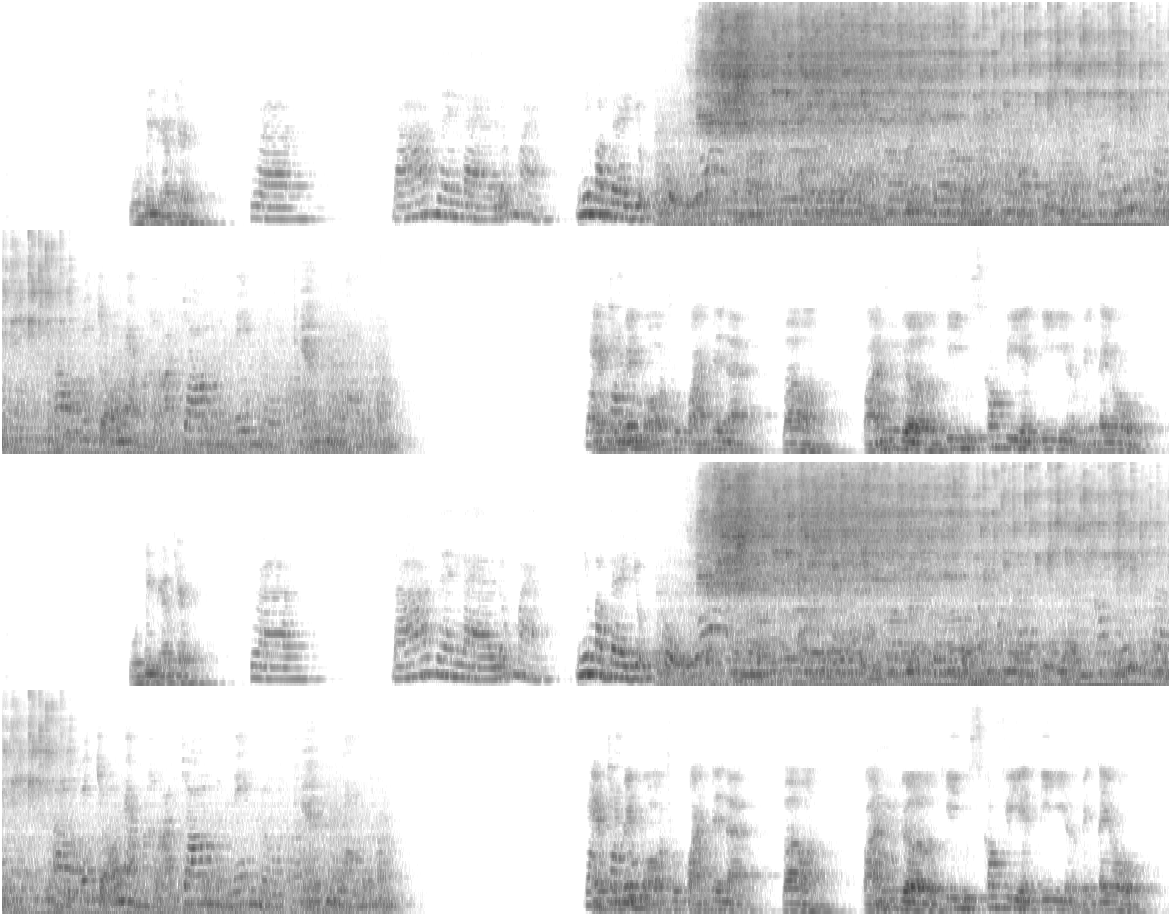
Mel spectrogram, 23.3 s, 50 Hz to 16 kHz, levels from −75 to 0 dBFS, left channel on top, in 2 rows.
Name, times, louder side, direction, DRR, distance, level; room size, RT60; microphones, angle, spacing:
voice 1, 1.3-2.0 17.5-19.2 19.5-19.9 20.3-23.0, right 1 dB, 75° right, 0 dB, 0.9 m, -33 dB
voice 2, 2.5-3.1 3.9-5.4 5.7-7.6 7.9-11.7 12.1-15.5 17.5-18.1 20.3-20.7, right 2 dB, 45° right, -2 dB, 0.5 m, -37 dB
sound 1, 6.5-15.5, right 1 dB, 40° left, 0.8 m, -35 dB
sound 2, 6.9-12.3, left 1 dB, 10° left, 0.9 m, -29 dB
3.1 x 2.5 x 3.1 m, 0.71 s
head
